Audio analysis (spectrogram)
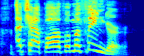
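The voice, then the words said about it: Fake Italian accent. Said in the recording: “he has a fake Italian accent”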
